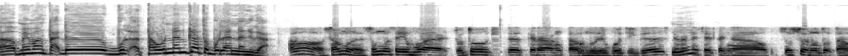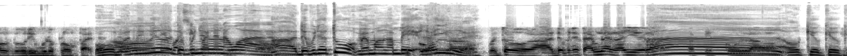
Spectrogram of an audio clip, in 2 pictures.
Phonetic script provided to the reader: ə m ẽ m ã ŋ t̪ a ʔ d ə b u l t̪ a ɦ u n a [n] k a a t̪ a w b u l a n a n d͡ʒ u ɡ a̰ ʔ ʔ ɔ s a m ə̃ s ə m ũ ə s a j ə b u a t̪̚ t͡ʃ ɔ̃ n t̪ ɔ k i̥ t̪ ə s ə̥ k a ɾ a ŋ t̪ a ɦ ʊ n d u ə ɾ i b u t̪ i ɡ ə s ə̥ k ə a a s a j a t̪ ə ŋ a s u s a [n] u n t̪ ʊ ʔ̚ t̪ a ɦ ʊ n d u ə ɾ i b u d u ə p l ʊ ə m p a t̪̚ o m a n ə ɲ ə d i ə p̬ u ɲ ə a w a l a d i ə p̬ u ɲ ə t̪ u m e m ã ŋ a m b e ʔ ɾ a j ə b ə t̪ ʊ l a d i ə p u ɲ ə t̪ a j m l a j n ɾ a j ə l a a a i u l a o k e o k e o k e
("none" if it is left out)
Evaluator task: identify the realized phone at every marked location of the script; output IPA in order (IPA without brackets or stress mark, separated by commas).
n, n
